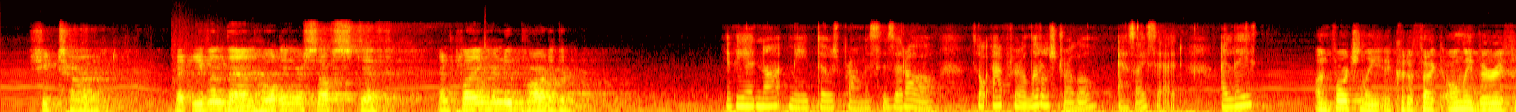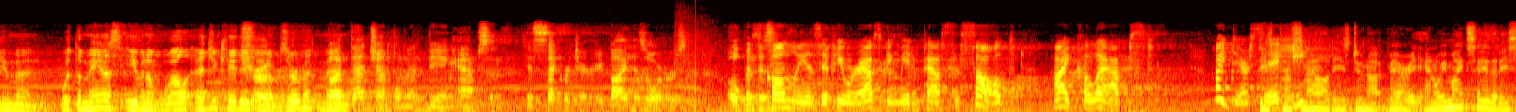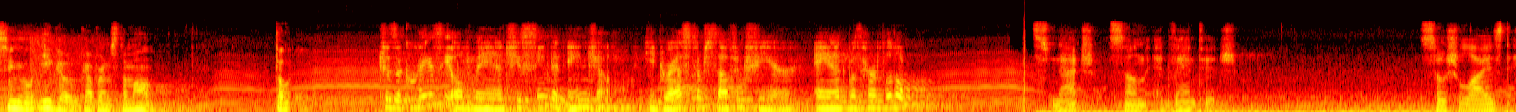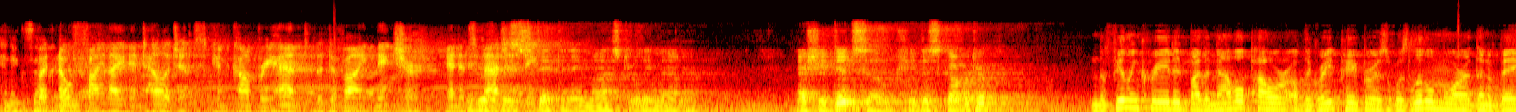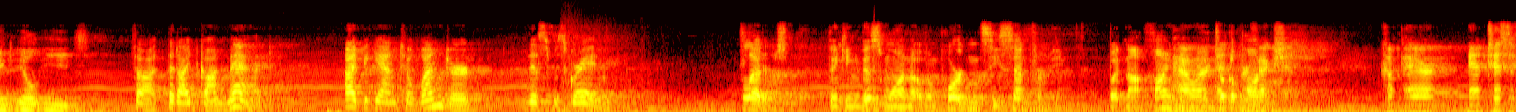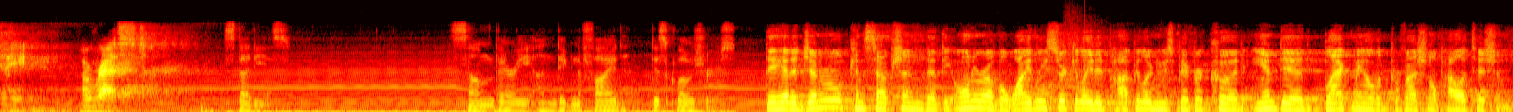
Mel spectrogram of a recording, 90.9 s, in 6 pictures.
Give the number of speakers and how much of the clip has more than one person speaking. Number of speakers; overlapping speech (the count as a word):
nine, about 5%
